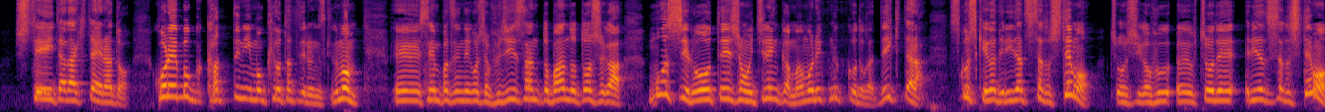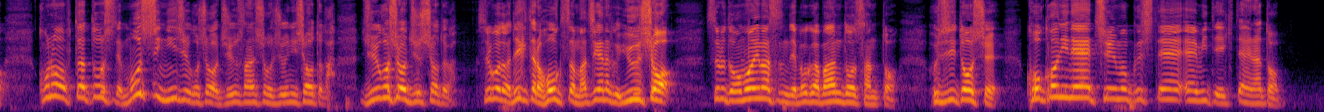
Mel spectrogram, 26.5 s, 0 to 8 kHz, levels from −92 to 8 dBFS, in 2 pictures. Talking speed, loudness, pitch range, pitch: 400 characters per minute, -20 LUFS, 200-255 Hz, 230 Hz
